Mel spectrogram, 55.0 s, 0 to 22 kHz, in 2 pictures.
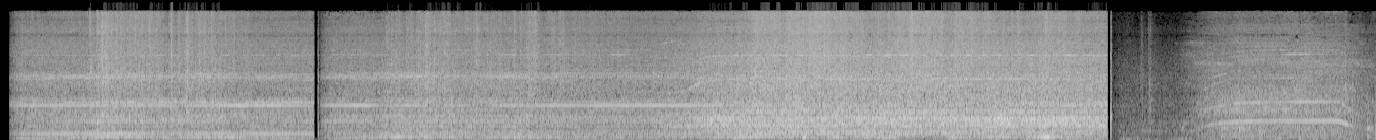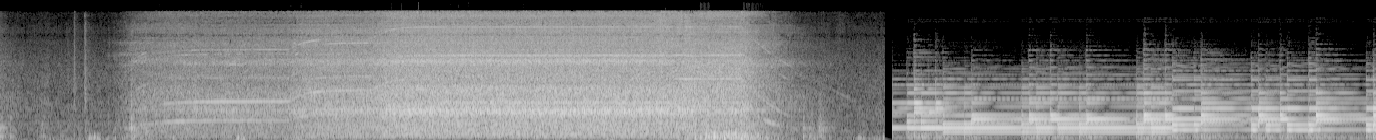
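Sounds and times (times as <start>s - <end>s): stick vacuum cleaner running: 0.2s - 22.3s, 23.6s - 27.9s, 29.7s - 44.3s.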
